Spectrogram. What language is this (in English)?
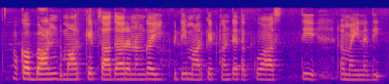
Telugu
